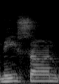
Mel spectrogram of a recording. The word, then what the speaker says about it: Nissan: And just go watch him for free or you can go to uh you'll pronounce it Nissan, we say Nissan in Australia.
